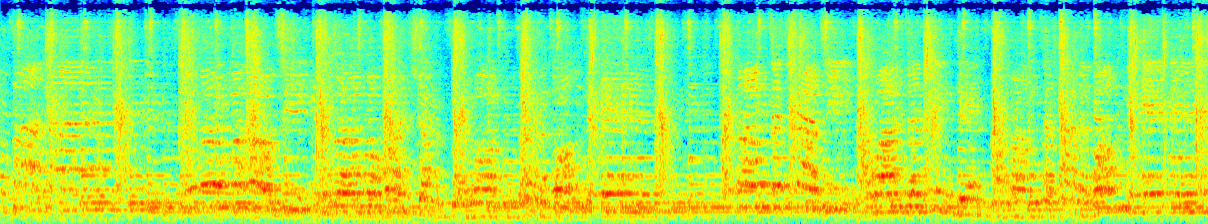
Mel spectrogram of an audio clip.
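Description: A small group of men and women singing a Chinese song together, accompanied by two strummed ukuleles with a steady, even strum.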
